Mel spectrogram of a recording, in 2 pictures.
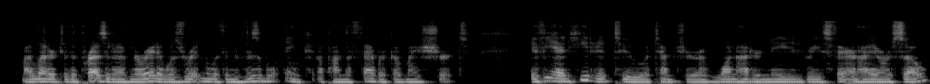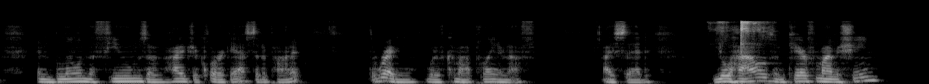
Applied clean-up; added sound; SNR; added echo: none; Tambourine; -4 dB; reverberation time 0.4 s.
